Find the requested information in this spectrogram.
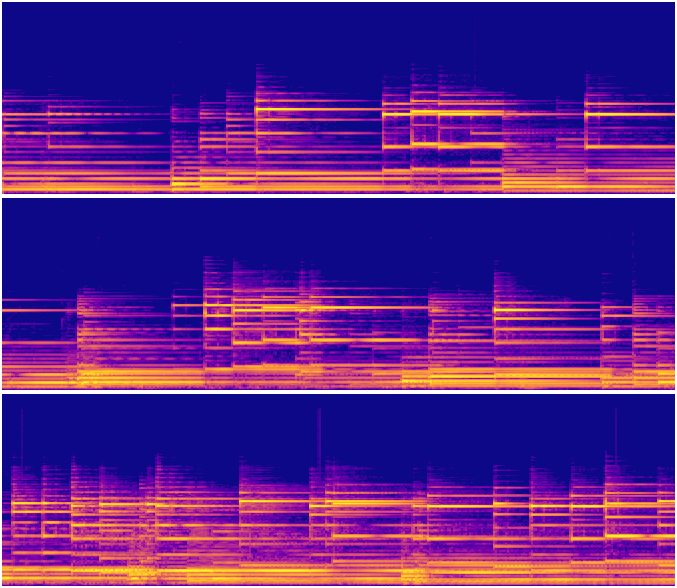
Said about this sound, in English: some kind of guitar because there are a lot of different instruments. I believe there are thousands, thousands different instruments or synthesizer, synthesizer.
